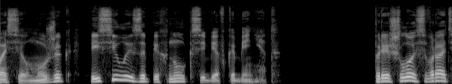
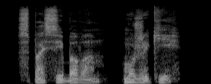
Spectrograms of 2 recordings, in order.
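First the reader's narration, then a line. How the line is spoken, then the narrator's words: Whisper. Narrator (Russian): произнес я шепотом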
